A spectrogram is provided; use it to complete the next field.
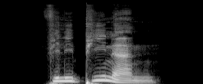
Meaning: dative plural of Philippiner
- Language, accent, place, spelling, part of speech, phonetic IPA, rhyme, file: German, Germany, Berlin, Philippinern, noun, [filɪˈpiːnɐn], -iːnɐn, De-Philippinern.ogg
